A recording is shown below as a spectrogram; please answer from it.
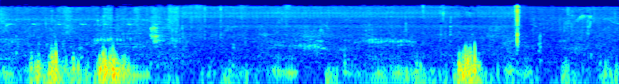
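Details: Lions at a pregnant warthog kill in South Africa give short, heavy growl bursts, two close together at the start and another a few seconds later, over quiet background rustling.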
